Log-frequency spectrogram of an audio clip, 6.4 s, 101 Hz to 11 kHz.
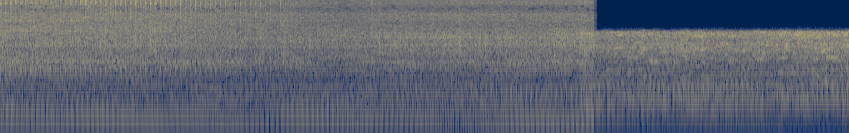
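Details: Snowblower single-cylinder engine stored 4 years in a shed with the fuel shut off and stabilized gas, fired on the first pull; it holds a steady, even full-throttle drone off choke with no surging or misfire, running normally.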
